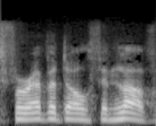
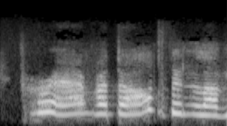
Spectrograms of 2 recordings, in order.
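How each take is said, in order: First: Said in the usual way. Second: Much higher, slow eerie crooning; creepy voice. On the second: Retold or imitated. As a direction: croon it like a haunting chorus. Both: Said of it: "it was this really sort of almost creepy voice".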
